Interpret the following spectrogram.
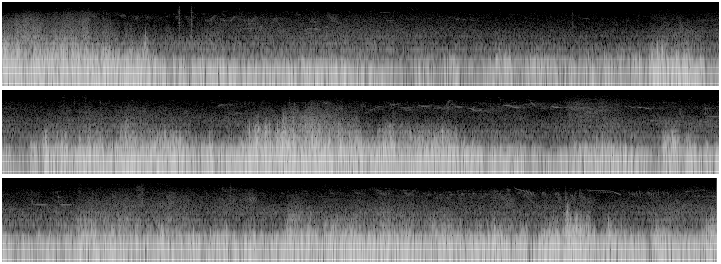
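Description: Wind buffeting the microphone in gusts, a low rumble that eases for a few seconds early on and then picks up again, over the buzz of honeybees at an open hive.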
